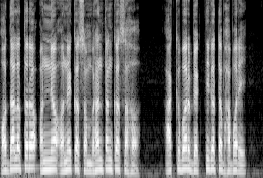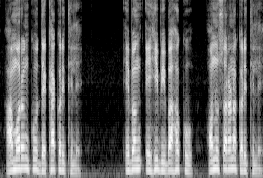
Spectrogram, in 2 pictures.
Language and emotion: Odia, neutral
